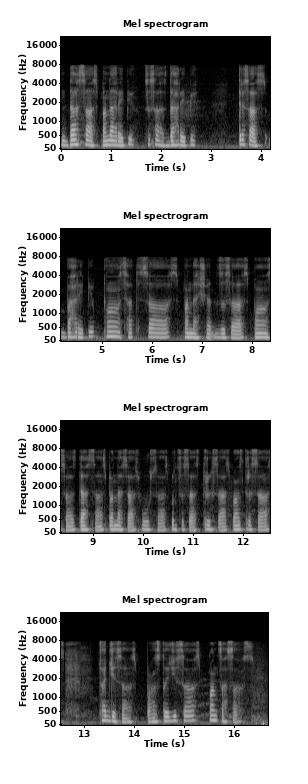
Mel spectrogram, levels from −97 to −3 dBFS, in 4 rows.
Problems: none marked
